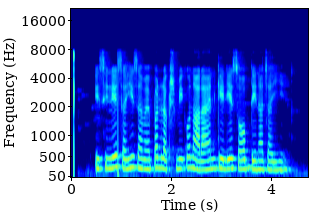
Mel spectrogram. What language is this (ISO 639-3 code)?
hin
